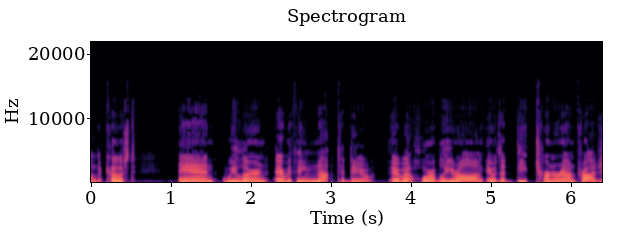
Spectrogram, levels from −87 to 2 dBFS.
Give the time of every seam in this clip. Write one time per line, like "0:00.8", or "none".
0:03.6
